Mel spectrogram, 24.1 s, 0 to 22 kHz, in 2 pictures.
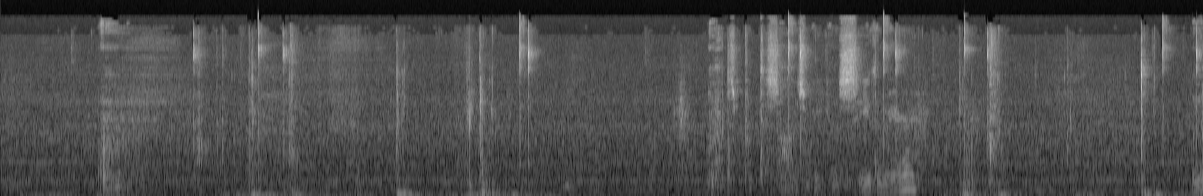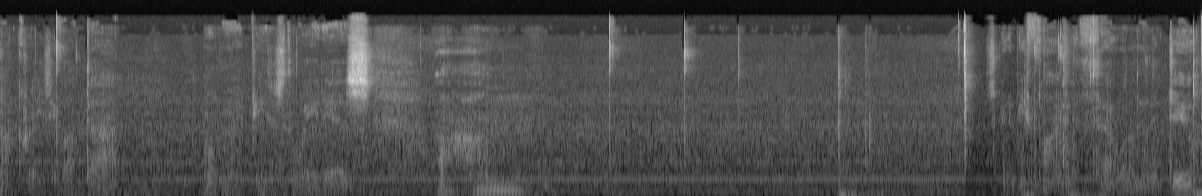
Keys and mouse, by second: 2.2-3.9 middle drag, 3.9 KP_7, 4.8 Tab, 7.8-10.1 drag, 9.4-11.4 middle drag, 11.4-14.4 drag, 11.4 b, 18.1-19.9 drag, 20.4 a, 20.7-22.4 middle drag, 23.9 b.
